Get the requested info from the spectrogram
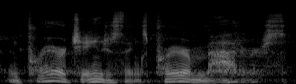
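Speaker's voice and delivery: quiet conviction. Real, not acted.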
